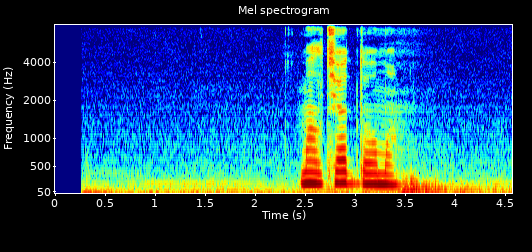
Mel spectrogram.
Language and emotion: Russian, sad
